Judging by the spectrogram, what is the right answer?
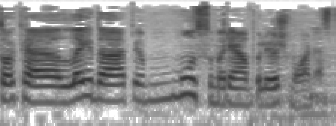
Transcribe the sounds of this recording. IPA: ˈtoːkʲæː ˈlˠɐɪdɑː ˈɑːpʲiɛ ˈmuːsuː mɐrʲɪˈjɛmpoːlʲeːs ˈʒmoːnʲɛs

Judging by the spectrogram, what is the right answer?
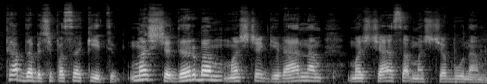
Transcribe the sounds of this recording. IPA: kɑːp dɐˈbɐ t͡ʃʲɪ pɐsɐˈkʲiːtʲɪ mɐs t͡ʃʲɛ ˈdʲɪrbɐm mɐs t͡ʃʲɛ ɡʲɪˈʋʲæːnɐm mɐs t͡ʃʲɛ ˈɑːsɐm mɐs t͡ʃʲɛ ˈbuːnɐm

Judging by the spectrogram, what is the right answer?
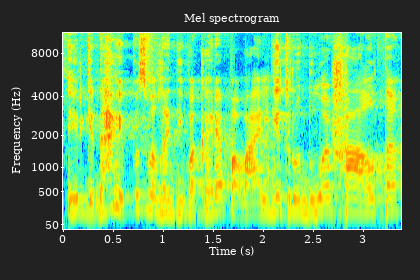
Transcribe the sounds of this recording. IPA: ˈɪrʲɡʲɪ ˈdɑːʋʲeː ˈpʊsʋɐlˠɐnʲdʲiː ʋɐkɐˈrʲɛ pɐˈʋɐlʲɡʲiːt rʊˈduɔ ˈʃɐlˠtɐ

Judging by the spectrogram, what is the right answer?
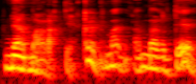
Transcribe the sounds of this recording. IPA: nʲɛˈmɑːtʲeː kɐɪp ˈmɐn ɐ mɐrʲˈtʲɪ

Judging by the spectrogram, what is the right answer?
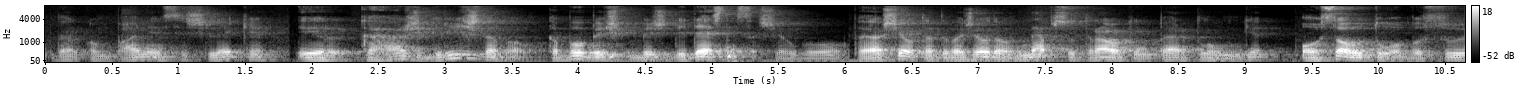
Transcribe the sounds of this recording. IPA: dɐr koːmˈpɑːnʲɪjɛs ɪʃʲˈlʲæːkʲɪ ɪr kɑː ɐʃ ˈɡrʲiːʒdɐʋɐʊ kɐ bʊˈɐʊ bʲɪʃk bʲɪʃk dʲɪˈdʲæːsʲnʲɪs ɐʃ jɛʊ bʊˈʋɐʊ tɐɪ ɐʃ jɛʊ tɐt ʋɐˈʒʲoːʊdɐʋɐʊ ˈnʲɛp sʊ ˈtrɐʊkʲɪnʲʊ pʲɛr ˈplˠʊŋʲɡʲɪ oː sʊ ɐʊˈtuɔbʊsʊ

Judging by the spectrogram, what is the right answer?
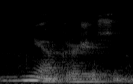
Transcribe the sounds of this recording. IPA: nʊ ˈnʲeːr ɡrɐʒʲɛsʲˈnʲuː

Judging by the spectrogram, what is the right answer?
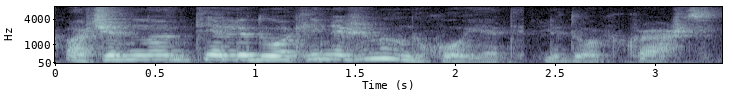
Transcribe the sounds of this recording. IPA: ɐ ˈt͡ʃʲɪ ˈnʊ ˈtʲiɛ lʲɪˈduɔkʲɛɪ nʲɛʒʲɪˈnɐʊ nʊ ˈkoː ˈjiɛ lʲɪˈduɔkʲʊ ˈkrɐʃts

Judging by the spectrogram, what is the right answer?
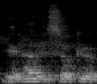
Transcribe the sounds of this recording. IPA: ɪˈrɐ ʋʲɪsoːˈkʲuː

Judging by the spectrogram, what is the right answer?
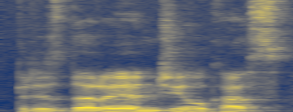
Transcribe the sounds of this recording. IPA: pʲrʲɪzdɐˈrɐɪ ɐn ˈʒʲiːlˠkɐs

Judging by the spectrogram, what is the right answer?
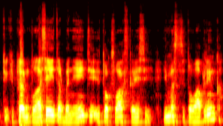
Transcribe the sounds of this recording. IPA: tʲɪk ɪ ˈpʲeːrm ˈklˠɐsʲ ˈeːɪˌtʲɪ ˈɐrbɐ ˈnʲeːɪˌtʲɪ ɪ ˈtuɔks ˈʋɑːks kɐ ˈeːˌsʲɪ ˈiːmʲɛsts ɪ toːʊ ˈɑːpʲlʲɪŋkɐ

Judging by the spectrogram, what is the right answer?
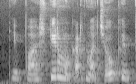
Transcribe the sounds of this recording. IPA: ˈtɐɪp oː ˈɐʃ ˈpʲiːrmuːkɐrt mɐˈt͡ʃʲɛʊ ˈkɐɪp

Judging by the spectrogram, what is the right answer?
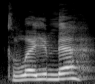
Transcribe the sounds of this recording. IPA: klˠɐɪˈmʲɛ

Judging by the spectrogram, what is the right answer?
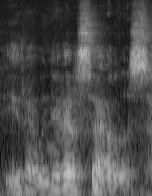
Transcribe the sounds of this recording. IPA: ˈiːrɐ ʊnʲɪʋʲɛrˈsɑːlˠʊs

